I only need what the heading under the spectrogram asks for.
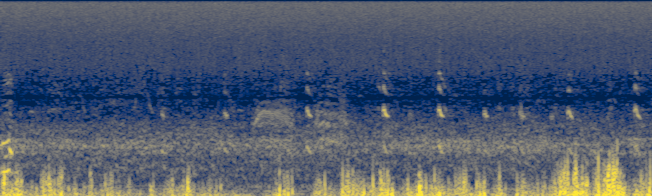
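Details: A flock of whooper swans producing a continuous chorus of hoarse, trumpet-like honks with bright overtones, irregularly spaced and overlapping, over a heavy low-pitched rumble.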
